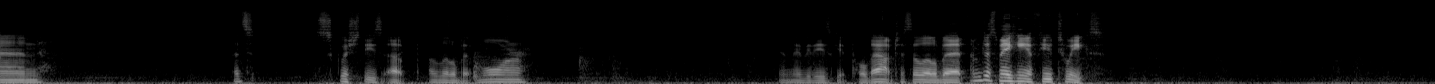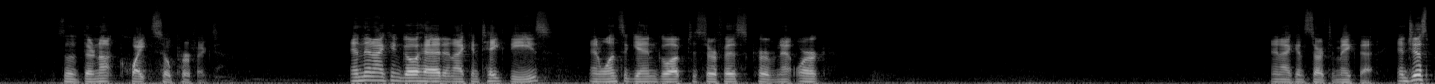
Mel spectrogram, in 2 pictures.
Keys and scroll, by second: 15.2 Escape.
